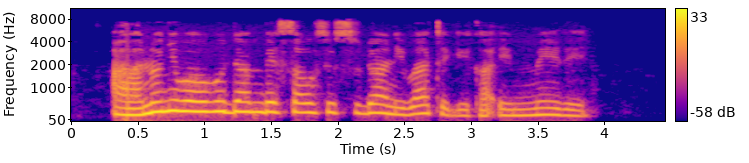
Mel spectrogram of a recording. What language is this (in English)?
Ganda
